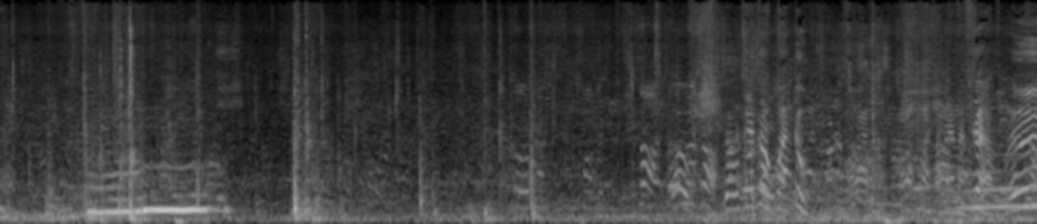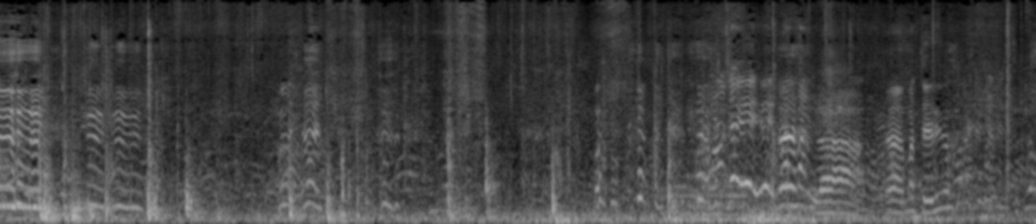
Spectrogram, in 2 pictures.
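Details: Cattle unloading from a truck: a short rising moo opens, and a second drawn-out low moo follows midway, amid steady chatter, music and vehicle rumble.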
